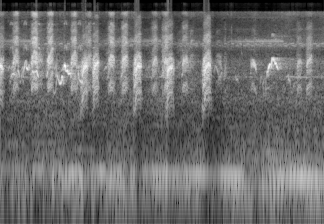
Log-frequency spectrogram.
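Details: Persistent call of a sooty-headed bulbul for luring wild birds and training caged ones: a rapid run of sharp chirps that trails into softer notes, over a steady low hum.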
